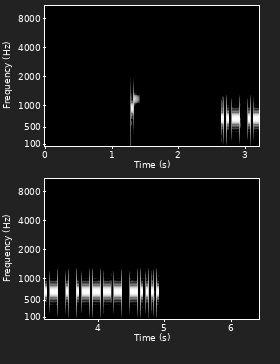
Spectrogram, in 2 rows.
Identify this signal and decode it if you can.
Morse code, heard as a keyed tone, about 30 wpm, 700 Hz. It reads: UWE16
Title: Five Challenging Letter-Number Combinations 30wpm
